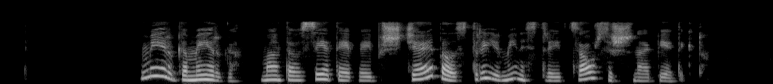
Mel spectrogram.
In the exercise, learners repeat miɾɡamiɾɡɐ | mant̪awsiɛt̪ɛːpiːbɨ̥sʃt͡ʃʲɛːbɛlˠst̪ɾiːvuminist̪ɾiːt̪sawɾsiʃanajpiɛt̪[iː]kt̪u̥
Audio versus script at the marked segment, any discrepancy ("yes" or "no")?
yes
